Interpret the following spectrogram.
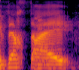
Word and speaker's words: Versailles: called North Versailles which you know we say Versailles yeah that is how it's pronounced which is how you say Versailles in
